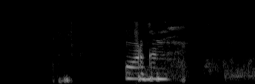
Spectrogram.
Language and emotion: Russian, neutral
